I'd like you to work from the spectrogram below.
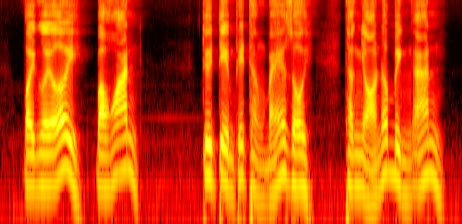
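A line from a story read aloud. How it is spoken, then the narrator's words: Breathless joyful shouting. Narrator (Vietnamese): Vừa chạy bác vừa hú hét nói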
